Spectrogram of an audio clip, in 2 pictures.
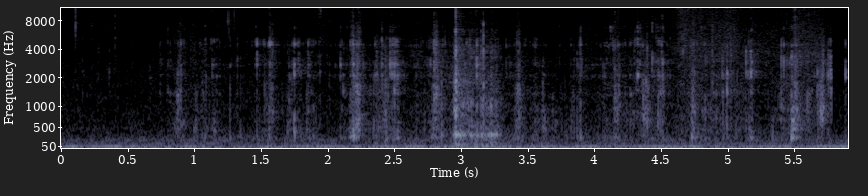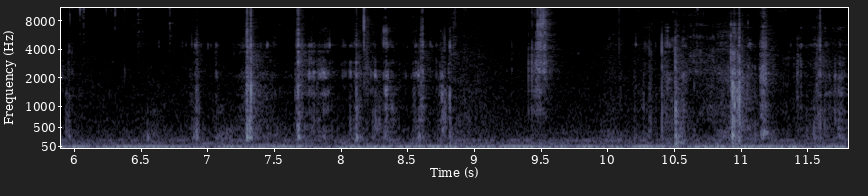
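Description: A person chewing a mouthful of sushi: small crunches and mouth clicks scattered throughout, with a louder click about three seconds in.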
